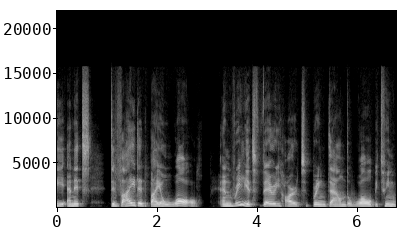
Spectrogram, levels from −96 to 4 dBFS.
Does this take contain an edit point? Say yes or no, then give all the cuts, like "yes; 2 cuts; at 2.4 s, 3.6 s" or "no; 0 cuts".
yes; 1 cut; at 3.2 s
